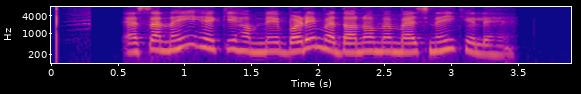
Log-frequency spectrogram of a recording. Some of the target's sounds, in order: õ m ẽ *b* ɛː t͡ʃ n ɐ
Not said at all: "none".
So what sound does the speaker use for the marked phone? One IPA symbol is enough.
m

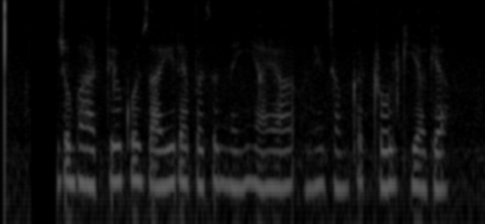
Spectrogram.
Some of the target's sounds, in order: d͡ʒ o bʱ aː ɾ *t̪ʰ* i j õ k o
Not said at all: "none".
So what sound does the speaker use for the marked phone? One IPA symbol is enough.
t̪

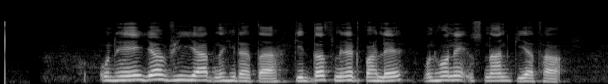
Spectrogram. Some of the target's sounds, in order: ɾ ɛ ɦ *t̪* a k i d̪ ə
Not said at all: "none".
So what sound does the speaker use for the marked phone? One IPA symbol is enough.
t̪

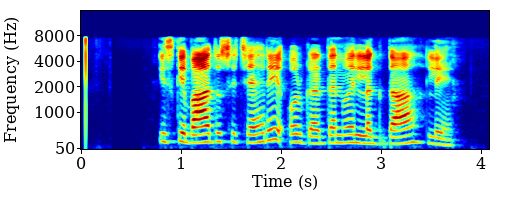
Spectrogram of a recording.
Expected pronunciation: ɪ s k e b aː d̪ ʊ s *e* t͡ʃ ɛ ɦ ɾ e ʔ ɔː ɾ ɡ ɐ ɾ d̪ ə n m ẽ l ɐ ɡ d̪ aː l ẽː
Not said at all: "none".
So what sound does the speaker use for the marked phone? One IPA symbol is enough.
e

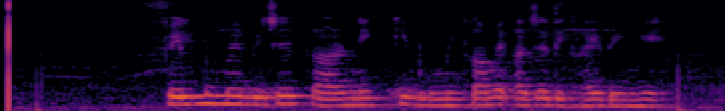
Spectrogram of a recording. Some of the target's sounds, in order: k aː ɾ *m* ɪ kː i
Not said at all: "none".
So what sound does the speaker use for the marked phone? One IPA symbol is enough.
n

